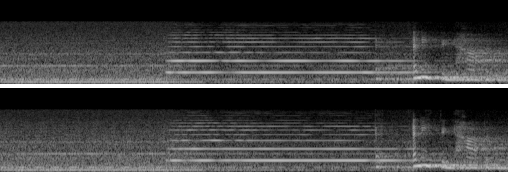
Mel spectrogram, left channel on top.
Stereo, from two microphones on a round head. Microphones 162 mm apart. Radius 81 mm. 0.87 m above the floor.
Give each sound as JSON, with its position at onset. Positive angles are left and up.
{"t": 1.6, "sound": "a trumpet", "side_deg": 25, "distance_m": 2.5}
{"t": 3.8, "sound": "a woman speaking", "side_deg": -40, "distance_m": 0.7}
